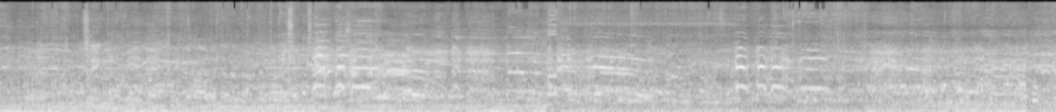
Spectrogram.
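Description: Roosters crow repeatedly among clucking chickens at a livestock auction where the birds are for sale, several calls overlapping amid busy background chatter and crowd noise.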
